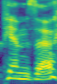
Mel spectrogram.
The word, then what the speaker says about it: PHMSA: Oh, that's how you say it, PHMSA.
